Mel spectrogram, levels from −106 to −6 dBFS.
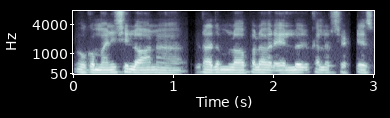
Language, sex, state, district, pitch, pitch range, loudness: Telugu, male, Andhra Pradesh, Sri Satya Sai, 120 Hz, 115-120 Hz, -17 LUFS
